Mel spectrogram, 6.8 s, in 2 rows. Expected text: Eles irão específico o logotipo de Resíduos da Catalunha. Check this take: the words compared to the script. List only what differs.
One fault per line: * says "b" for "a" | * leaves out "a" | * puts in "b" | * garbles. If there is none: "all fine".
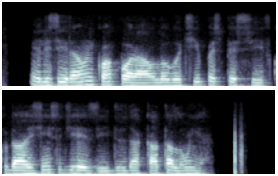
* says "incorporar" for "específico"
* puts in "específico da Agência"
